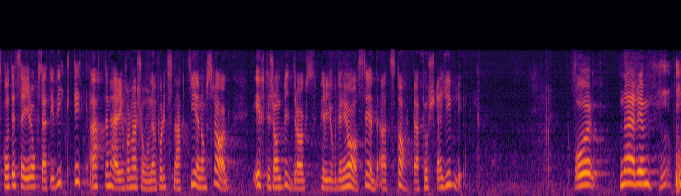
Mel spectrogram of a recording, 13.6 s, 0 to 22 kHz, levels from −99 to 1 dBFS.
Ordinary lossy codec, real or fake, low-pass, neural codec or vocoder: none; fake; none; codec, 16 kHz, 4 kbps, X-Codec, HuBERT features, trained on general audio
